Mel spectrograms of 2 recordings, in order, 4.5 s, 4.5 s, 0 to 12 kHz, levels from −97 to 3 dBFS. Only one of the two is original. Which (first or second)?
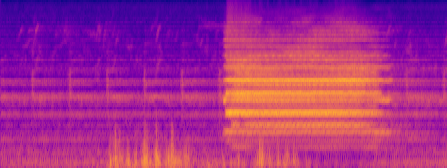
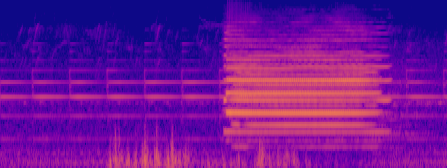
second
